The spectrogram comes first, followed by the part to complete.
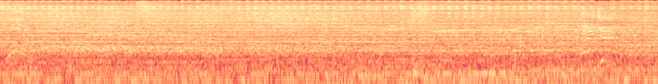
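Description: Live soul-disco band and symphony orchestra playing together at full volume: held orchestral chords over a steady drum beat and bass.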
